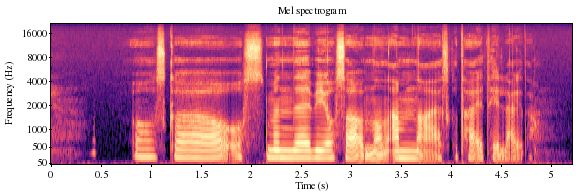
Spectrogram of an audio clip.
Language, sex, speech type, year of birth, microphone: Norwegian, female, spontaneous, 1989, Sennheiser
